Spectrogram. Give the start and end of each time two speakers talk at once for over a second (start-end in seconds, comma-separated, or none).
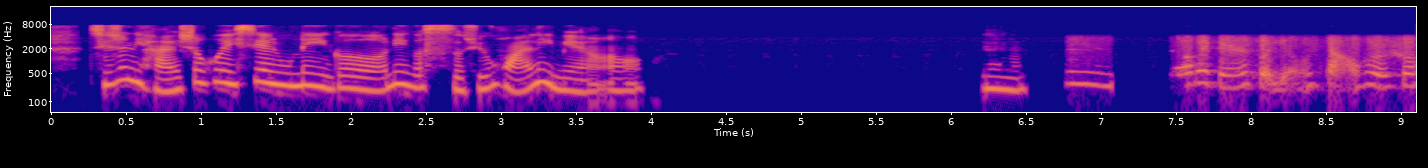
none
